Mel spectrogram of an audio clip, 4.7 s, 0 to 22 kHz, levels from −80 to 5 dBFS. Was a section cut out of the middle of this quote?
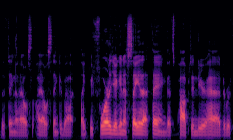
no; 0 cuts

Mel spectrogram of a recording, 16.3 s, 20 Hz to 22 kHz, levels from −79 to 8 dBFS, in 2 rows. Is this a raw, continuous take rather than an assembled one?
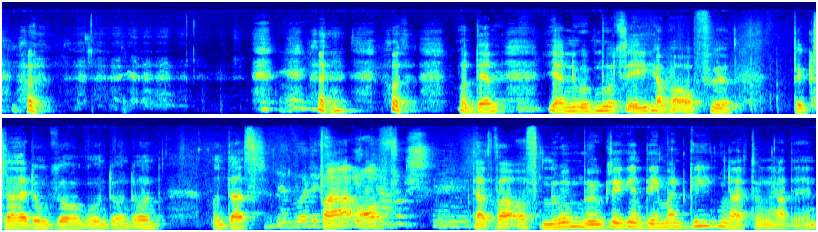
yes; 0 cuts

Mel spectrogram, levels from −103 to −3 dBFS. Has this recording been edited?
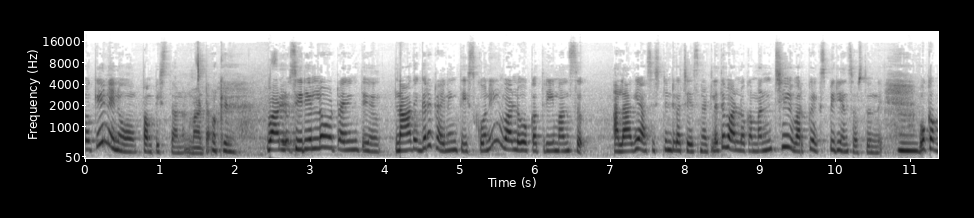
no; 0 cuts

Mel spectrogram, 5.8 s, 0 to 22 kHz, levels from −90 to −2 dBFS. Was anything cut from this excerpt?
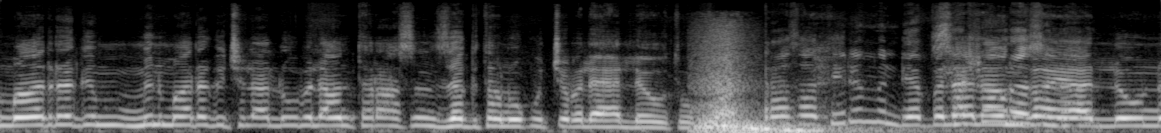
yes; 1 cut; at 3.8 s

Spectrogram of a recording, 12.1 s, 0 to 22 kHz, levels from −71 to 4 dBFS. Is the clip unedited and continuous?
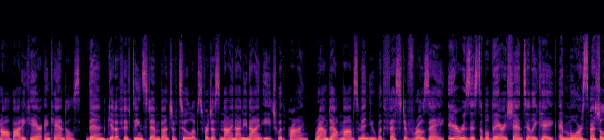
yes; 0 cuts

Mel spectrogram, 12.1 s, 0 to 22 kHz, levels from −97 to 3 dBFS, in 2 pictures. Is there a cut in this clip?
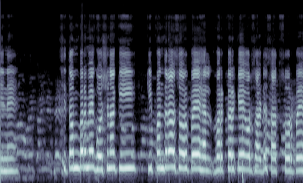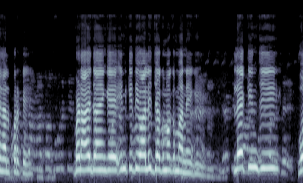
no; 0 cuts

